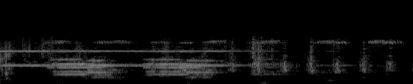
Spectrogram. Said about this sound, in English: The sound of the alarm clock we brought with us mingled with that of the crickets outside.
